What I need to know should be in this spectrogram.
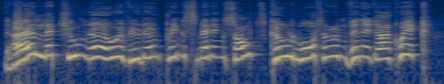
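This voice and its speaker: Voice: big pitch swings, moderate pace, vocal fry, breathy edge, full character voice. A reader voicing a fierce, strong, red-haired woman who bawls and scolds indignantly. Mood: indignant scolding. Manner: shrill indignant bawling. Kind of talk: audiobook character voice.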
